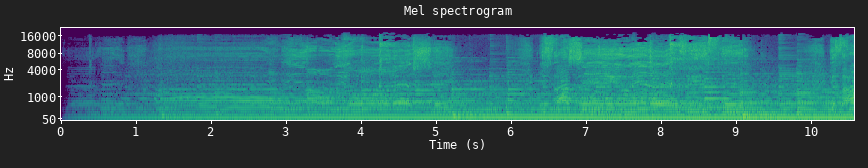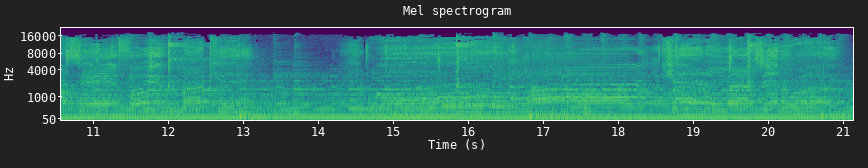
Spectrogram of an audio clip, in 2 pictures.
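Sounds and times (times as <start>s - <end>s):
acoustic song: 0.1s - 21.1s.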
